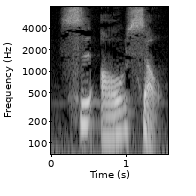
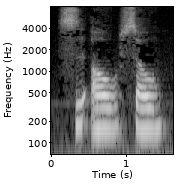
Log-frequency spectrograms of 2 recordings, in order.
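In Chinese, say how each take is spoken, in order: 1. 音高先降到低处，然后上升。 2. 音高保持在高处，平平的。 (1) "三声" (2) "一声"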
